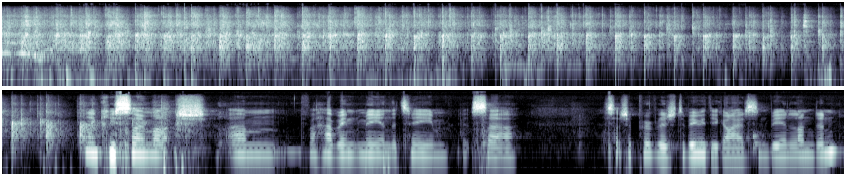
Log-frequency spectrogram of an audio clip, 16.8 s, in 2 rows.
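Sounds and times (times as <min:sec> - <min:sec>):
audience applause: 0:00.0 - 0:09.4
speech: 0:09.3 - 0:13.6, 0:14.5 - 0:16.8.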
